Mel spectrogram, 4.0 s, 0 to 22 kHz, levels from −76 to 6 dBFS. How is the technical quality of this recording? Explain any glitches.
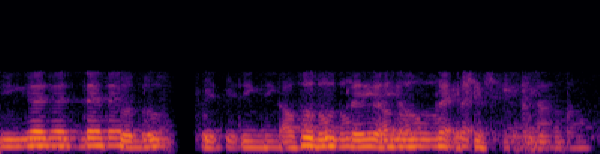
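The recording has two problems: an echo-like second copy running through the whole clip, and two patches where the connection dropped audio and the codec papered over the gaps.

The doubled audio track is there from start to finish. A second, full-band copy of the speech trails the original by roughly 150 ms, sitting about 5 dB lower. It doesn't decay or carry any room sound the way a real echo would. It's just a clean duplicate, which gives everything a slappy, stuttered edge. The likely cause is the same audio being picked up a second time through a slower path, so two out-of-step copies end up mixed together.

The first VoIP packet loss, concealed by the speech codec, runs from 1.06 to 1.31 s, with about 240 ms of audio missing. When packets stop arriving, the decoder keeps extrapolating from the last pitch and filter it had, turning the gain down frame by frame. 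You hear the sound smear into a buzzy tone or coloured noise that fades instead of cutting to silence. Because each predicted frame builds on the one before, the sound stays thin for a moment after real packets resume.

The second loss spans 3.29 to 3.84 s and is patchier. About 340 ms goes missing, scattered over half a second, and the longest single gap is 80 ms. The result is a string of short, fading smears instead of one long one. Each gap leaves the sound weak or distorted until the decoder catches up. The Speex coding itself adds little or no audible damage.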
